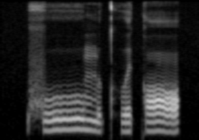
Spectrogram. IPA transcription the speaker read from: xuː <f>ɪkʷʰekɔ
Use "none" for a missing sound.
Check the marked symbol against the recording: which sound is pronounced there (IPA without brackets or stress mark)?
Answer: m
